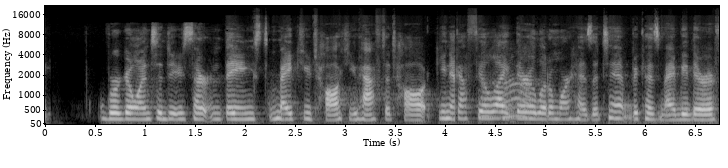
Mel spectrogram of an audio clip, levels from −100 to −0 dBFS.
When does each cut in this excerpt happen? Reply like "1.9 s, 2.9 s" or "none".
2.2 s, 4.1 s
